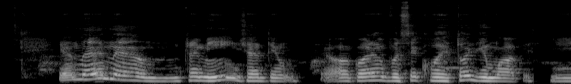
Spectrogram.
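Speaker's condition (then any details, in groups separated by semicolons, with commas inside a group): Amyotrophic lateral sclerosis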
